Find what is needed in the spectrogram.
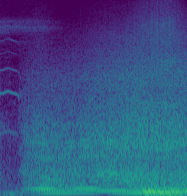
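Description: Soundtrack transition: a rising whoosh with a low, pulsing rumble swells in about a quarter second in and builds into ominous documentary music.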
